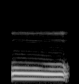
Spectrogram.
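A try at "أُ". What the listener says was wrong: Karena dia nutupnya terlalu kuat ya. Ketika menutup berhenti itu terlalu kuat, akhirnya pita suaranya tertutup. Jadi jangan terlalu kuat ya. Mendorongnya jangan terlalu kuat.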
